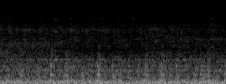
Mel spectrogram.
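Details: 1971 Buick LeSabre Custom 455 V8, cold start with choke set: lumpy, uneven low puffing at idle with occasional pops; rough exhaust note, exhaust may be leaking.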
